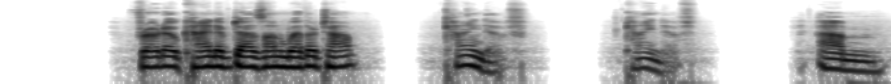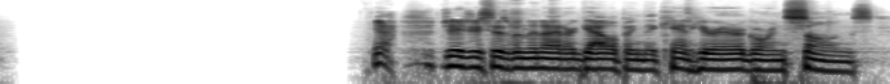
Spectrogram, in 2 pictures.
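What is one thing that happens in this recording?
A man talks close to a microphone, calmly reading out in pauses.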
